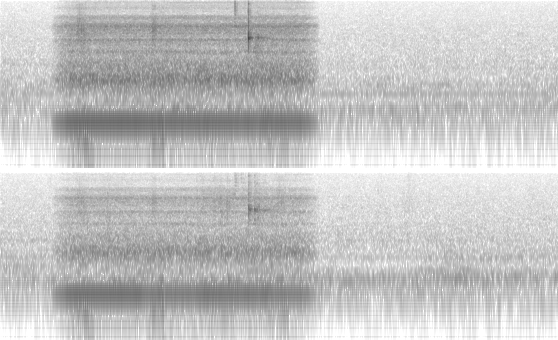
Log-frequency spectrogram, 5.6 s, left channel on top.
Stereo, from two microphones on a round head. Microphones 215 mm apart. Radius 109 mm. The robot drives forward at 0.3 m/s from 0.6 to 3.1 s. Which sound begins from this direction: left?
Dripping, at 2.3 s.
